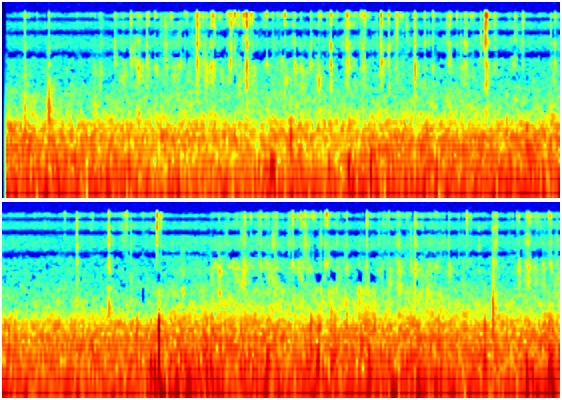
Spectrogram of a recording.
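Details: Rescued baby female fox squirrel eating: rapid dry crunching and clicking bites, irregular and close, scattered across the whole stretch with one louder crunch near the middle, over a steady low hum.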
